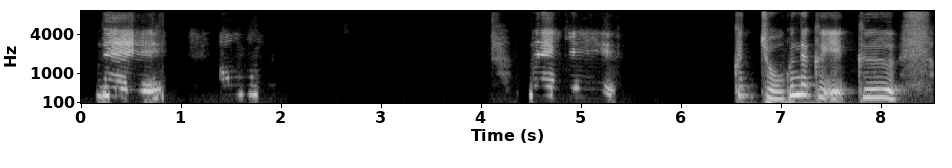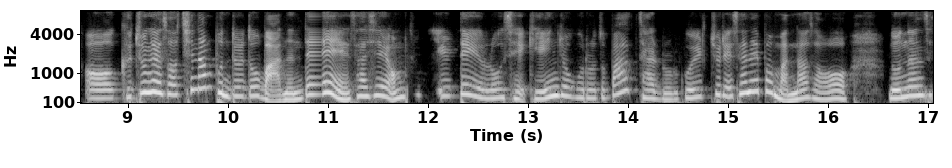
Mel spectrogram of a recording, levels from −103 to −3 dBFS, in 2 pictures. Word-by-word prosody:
네. 255 +1 -4 1.2
어 280 +1 -15 2.7
근데 260 0 -8 0.6
이게 - - -12 1.2
그쵸. 240 -8 -7
근데 275 +1 +1
그 - - -9
이 360 +1 -3
그 210 - -3 0.4
어 200 0 +2
그중에서 310 - +4
친한 440 +9 +1
분들도 245 -4 +1
많은데 180 - +3
사실 245 +2 +1
엄청 225 +7 -1
1 245 0 -7
대 290 0 +1
1 210 -3 0
로 200 +2 0
제 195 -4 -3
개인적으로도 205 0 0
막 365 - -3
잘 195 -3 -3
놀고 160 +6 -3
1 220 +1 -5
주일에 255 -2 -2
3-4 345 +8 +3
번 340 -8 +3
만나서 185 +2 0 0.4
노는 230 +7 +4
사람도 270 - -5
240 Hz, 195 characters per minute, -25 LUFS, 195-280 Hz, 2.7 s, 그중에서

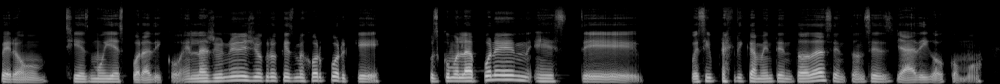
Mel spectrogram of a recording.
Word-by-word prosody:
pero 110 0 -1 0.2
sí 135 - 0
es 125 0 -1
muy 135 -1 +1
esporádico. 105 -5 -3
En 130 +3 -2
las 145 +1 +3
reuniones 180 +5 +3
yo 175 0 +2
creo 175 0 0
que 170 - +1
es 165 - -2
mejor 160 +1 0
porque, 145 -5 -1 0.4
pues, 150 -3 -3
como 160 +1 +2
la 155 0 +7
ponen, 205 +2 +3
este, 135 -6 -2 0.5
pues 125 +1 0
sí, 155 - 0
prácticamente 145 -2 -1
en 130 -3 -4
todas, 160 +8 +3
entonces 140 +1 -3
ya 100 -4 -1
digo 110 +1 -3
como: - - -11
145 Hz, 170 wpm, -24 LUFS, 130-160 Hz, 0.5 s, la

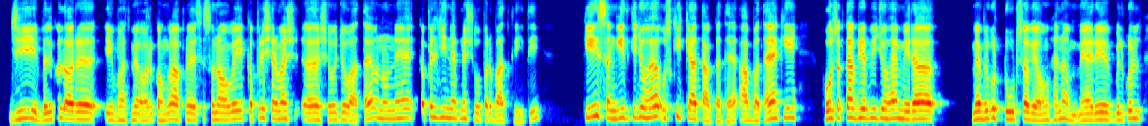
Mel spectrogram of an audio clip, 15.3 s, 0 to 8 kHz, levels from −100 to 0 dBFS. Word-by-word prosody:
जी 190 +3 0
बिल्कुल 170 +8 -2
और 185 -1 +6
एक 175 -2 +1
बात 155 0 -6
मैं 160 - -2
और 150 +2 -3
कहूँगा 155 +3 -1
आपने 170 0 -3
वैसे 160 0 -4
सुना 170 +1 -2
होगा 165 +3 0
ये 195 +1 0
कपिल 215 +4 -1
शर्मा 195 -2 +1
श 185 - -5 0.2
अ, 165 0 +2
शो 165 +1 -4
जो 170 0 -3
आता 130 -2 -2
है - - +2
उन्होंने 195 -1 -3 0.3
कपिल 240 -4 -1
जी 220 +1 -3
ने 210 - -1
अपने 195 -1 -3
शो 170 -4 -7
पर 160 - -2
बात 140 -3 -3
कही 125 -1 -11
थी 180 +6 -7 0.6
कि 235 +4 +4
संगीत 205 -3 +1
की 235 - -1
जो 230 0 +1
है 230 +3 +4
उसकी 245 -1 -3
क्या 200 -4 +3
ताकत 130 -1 -3
है। 120 - -3
आप 150 0 -2
बताएँ 155 +8 +3
कि 220 0 -2 0.4
हो 195 - +4
सकता 215 +1 +2
है 220 - +6
अभी-अभी 210 0 +1
जो 205 0 -1
है 205 +1 +3
मेरा 190 -1 +4 0.7
मैं 185 +1 +5
बिल्कुल 215 +4 -1
टूट-सा 180 0 +2
गया 165 -3 +2
हूँ। 160 +2 -5
है 170 - -3
ना? 195 0 -2
मेरे 160 +4 0
बिल्कुल 195 +5 -3
185 Hz, 230 wpm, -23 LUFS, 160-205 Hz, 0.7 s, और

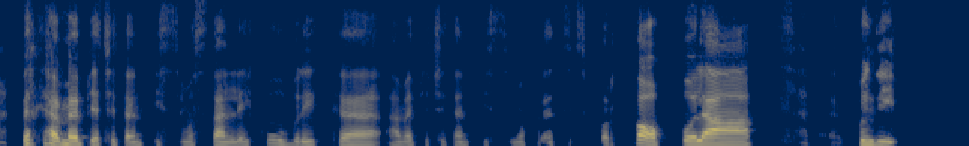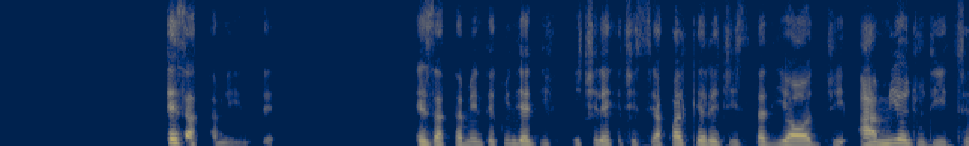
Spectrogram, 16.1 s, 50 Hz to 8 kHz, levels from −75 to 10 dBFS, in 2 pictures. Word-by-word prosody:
perché 210 +1 -1
a - - +10
me 190 0 +6
piace 190 0 -6
tantissimo 170 -1 -11
Stanley 165 0 -5
Kubrick, 185 -4 -9
a 175 -1 -4
me 160 0 -10
piace 180 -1 -26
tantissimo 170 +2 -19
Francis 470 - -22
Ford - - -13
Coppola, 195 -2 +7 0.7
ehm, 315 - -33
quindi 190 - +1 2.0
Esattamente. 195 - -2 1.2
Esattamente, 185 -1 -4
quindi 210 0 -6
è 195 - +1
difficile 200 +1 -10
che 200 - -27
ci 190 - -16
sia 175 -2 -8
qualche 200 +1 -4
regista 190 0 -6
di 190 +1 -7
oggi, 170 +1 0
a 185 -1 +2
mio 215 +3 -1
giudizio, 180 -2 -16
190 Hz, 115 wpm, -22 LUFS, 175-200 Hz, 2.0 s, a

